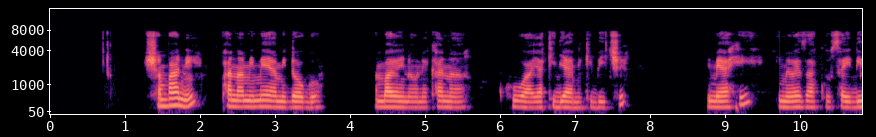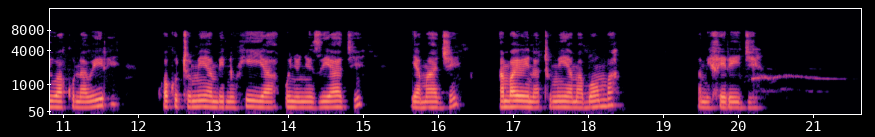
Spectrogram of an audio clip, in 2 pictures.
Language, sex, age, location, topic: Swahili, female, 25-35, Nairobi, agriculture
